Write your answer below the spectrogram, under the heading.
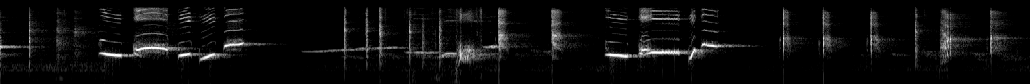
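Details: Caged white-rumped shama song used to stir up and train pet shamas: bursts of loud rich whistles and fast trills, a long flat whistle midway, more ringing phrases, then a series of sharp clicking notes.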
